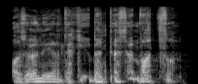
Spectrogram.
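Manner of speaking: raspy hoarse voice. Narrator reads a man lying ill, answering Watson: hoarse. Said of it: "tette hozzá rekedten".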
